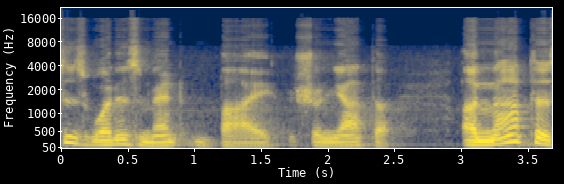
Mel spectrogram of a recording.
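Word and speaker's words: śūnyatā: The next term is shunyata. It's pronounced the same in both Pali and Sanskrit, just spelled a little differently.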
